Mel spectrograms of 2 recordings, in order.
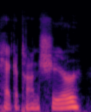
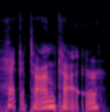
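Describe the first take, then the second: First: The second part begins with a 'sh' sound. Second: The second part begins with a 'k' sound. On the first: The speaker calls it wrong. "a lot of people call it like" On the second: The speaker calls it right. "if Persona five is accurate ... it's"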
